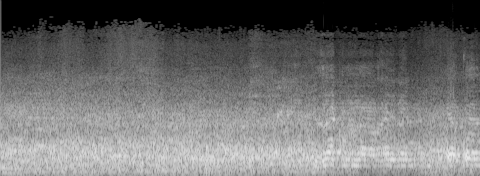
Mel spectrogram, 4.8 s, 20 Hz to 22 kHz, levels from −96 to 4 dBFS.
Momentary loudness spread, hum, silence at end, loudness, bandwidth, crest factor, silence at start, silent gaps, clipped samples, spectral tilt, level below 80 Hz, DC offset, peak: 2 LU; none; 0 s; -12 LUFS; 11.5 kHz; 10 dB; 0 s; none; under 0.1%; -7.5 dB/octave; -34 dBFS; under 0.1%; 0 dBFS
